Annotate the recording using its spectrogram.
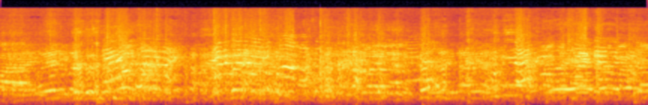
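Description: Several voices talking and calling out over one another at once: lively group chatter.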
